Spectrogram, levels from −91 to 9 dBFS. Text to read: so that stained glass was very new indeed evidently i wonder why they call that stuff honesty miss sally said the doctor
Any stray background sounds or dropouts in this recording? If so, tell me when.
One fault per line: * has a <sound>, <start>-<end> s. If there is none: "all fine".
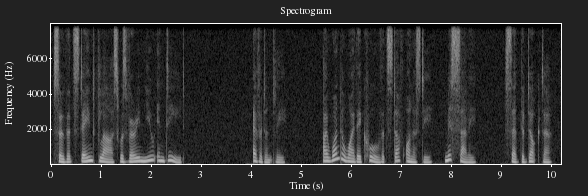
all fine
